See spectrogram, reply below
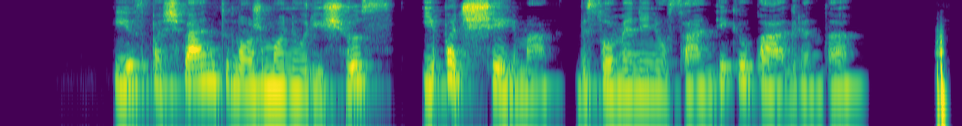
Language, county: Lithuanian, Alytus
